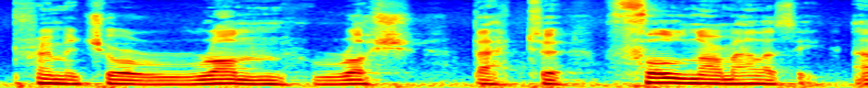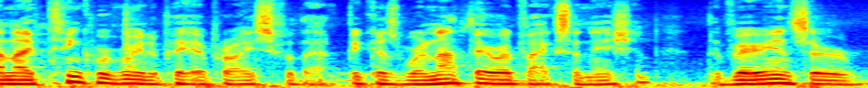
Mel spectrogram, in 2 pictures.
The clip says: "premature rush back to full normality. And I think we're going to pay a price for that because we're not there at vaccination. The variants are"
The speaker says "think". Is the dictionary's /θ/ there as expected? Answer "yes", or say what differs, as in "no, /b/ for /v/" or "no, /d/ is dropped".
yes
